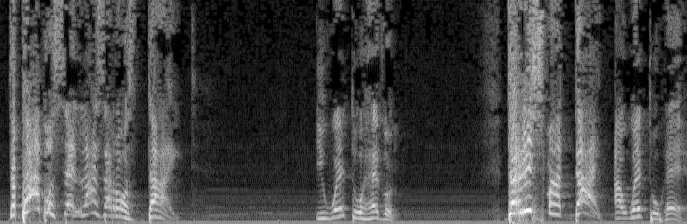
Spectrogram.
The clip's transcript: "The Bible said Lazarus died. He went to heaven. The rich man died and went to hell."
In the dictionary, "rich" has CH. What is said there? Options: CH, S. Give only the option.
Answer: S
